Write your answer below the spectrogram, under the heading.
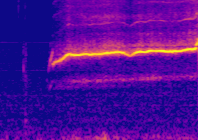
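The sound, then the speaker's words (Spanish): Human whistling, a single sustained high-pitched whistle that rises briefly at the start and then holds a nearly steady tone for about a second and a half, clear and alone. “Ese es un chiflido ahí de nuestra parte”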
